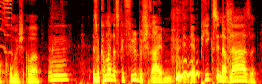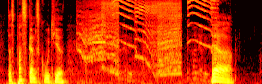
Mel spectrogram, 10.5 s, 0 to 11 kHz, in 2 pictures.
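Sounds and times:
speech: 0.0 - 7.1, 9.5 - 10.4
laughter: 3.4 - 4.0
high-pitched squealing and screeching: 6.8 - 9.6.

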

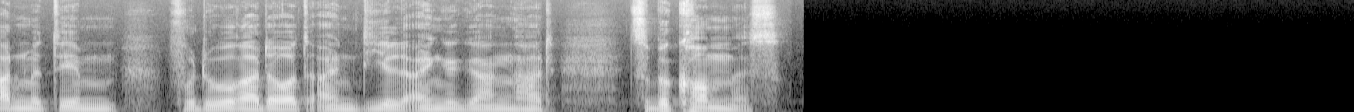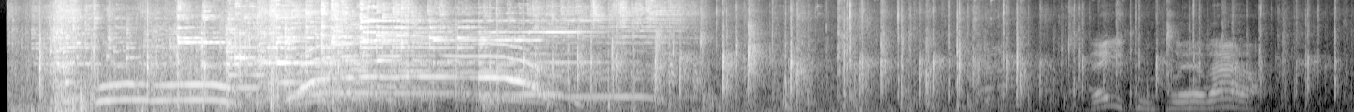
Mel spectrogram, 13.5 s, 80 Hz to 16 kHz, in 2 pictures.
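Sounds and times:
speech: 0.0 - 4.0
metal bicycle spare parts clattering onto hard ground: 6.8 - 10.1.

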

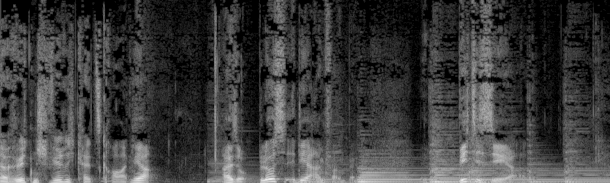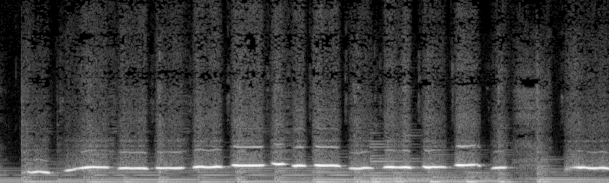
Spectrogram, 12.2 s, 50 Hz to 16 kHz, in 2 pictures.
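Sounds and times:
speech: 0.0 - 5.4
person whistling a tune: 6.3 - 12.1.

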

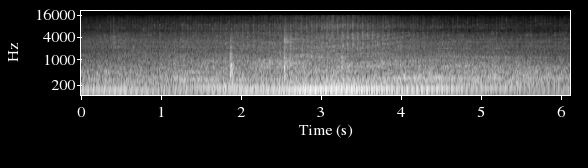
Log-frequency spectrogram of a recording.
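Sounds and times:
small rail car engine idling on a turntable: 0.0 - 6.1.

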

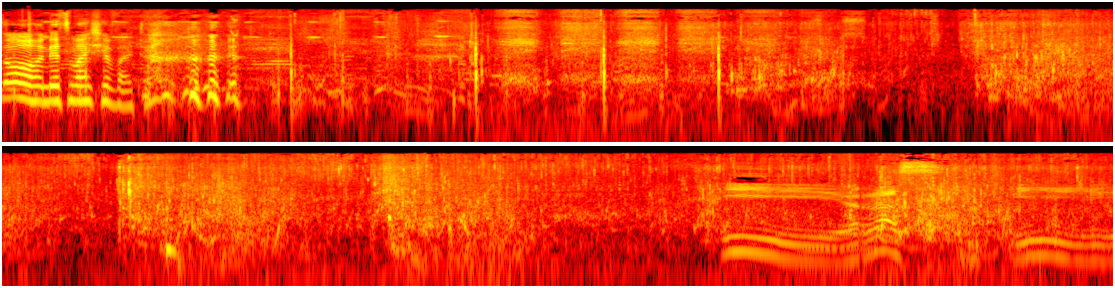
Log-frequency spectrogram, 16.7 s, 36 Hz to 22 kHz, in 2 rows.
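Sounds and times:
speech: 0.0 - 2.0
laughter: 0.0 - 5.0, 13.8 - 16.6
paddles of inflatable catamarans splashing in river water: 0.0 - 16.6.

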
